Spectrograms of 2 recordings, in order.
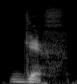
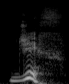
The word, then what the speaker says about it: GIF: But the thing I wanted to talk about is the fact that it is pronounced GIF. Some people disagree with me. Some people pronounce it GIF with a soft G.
